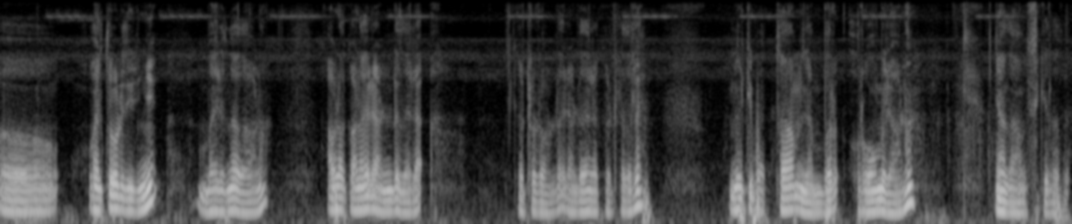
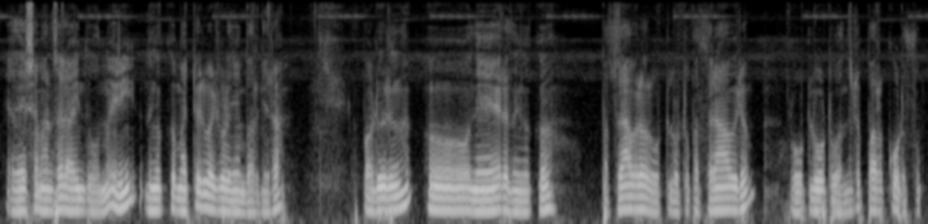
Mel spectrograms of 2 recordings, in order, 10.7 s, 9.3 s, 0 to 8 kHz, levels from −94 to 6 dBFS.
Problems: background sounds at intervals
